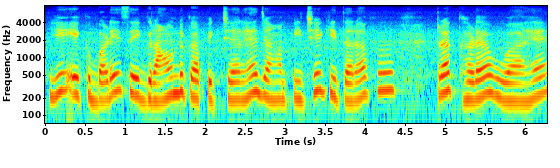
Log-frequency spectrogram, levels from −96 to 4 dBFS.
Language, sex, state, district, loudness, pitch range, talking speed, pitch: Hindi, female, Bihar, Darbhanga, -16 LUFS, 190-245 Hz, 155 wpm, 215 Hz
